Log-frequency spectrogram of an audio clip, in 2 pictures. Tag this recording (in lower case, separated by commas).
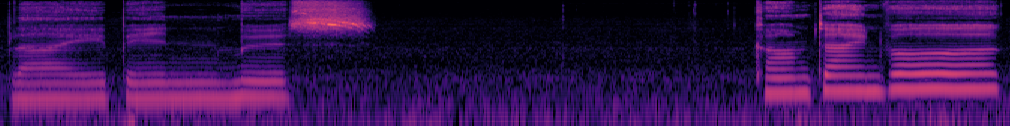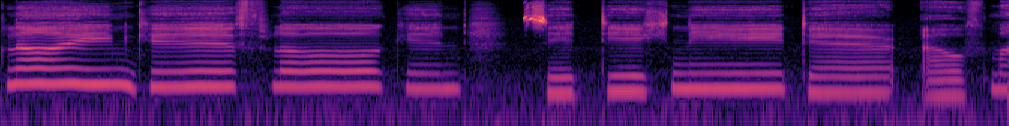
music, lullaby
